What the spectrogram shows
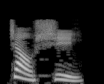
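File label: "肇事", Mandarin Chinese; hsk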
